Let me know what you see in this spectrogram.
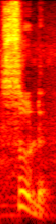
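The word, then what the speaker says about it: should: है मैं या मुझे शुड यहां पे एल साइलेंट शुड मींस चाहिए कुक भाई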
